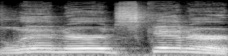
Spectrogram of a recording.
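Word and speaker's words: Lynyrd Skynyrd: currents by tim impala 381 pronounced leonard skinner by leonard skinner all still can't spell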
